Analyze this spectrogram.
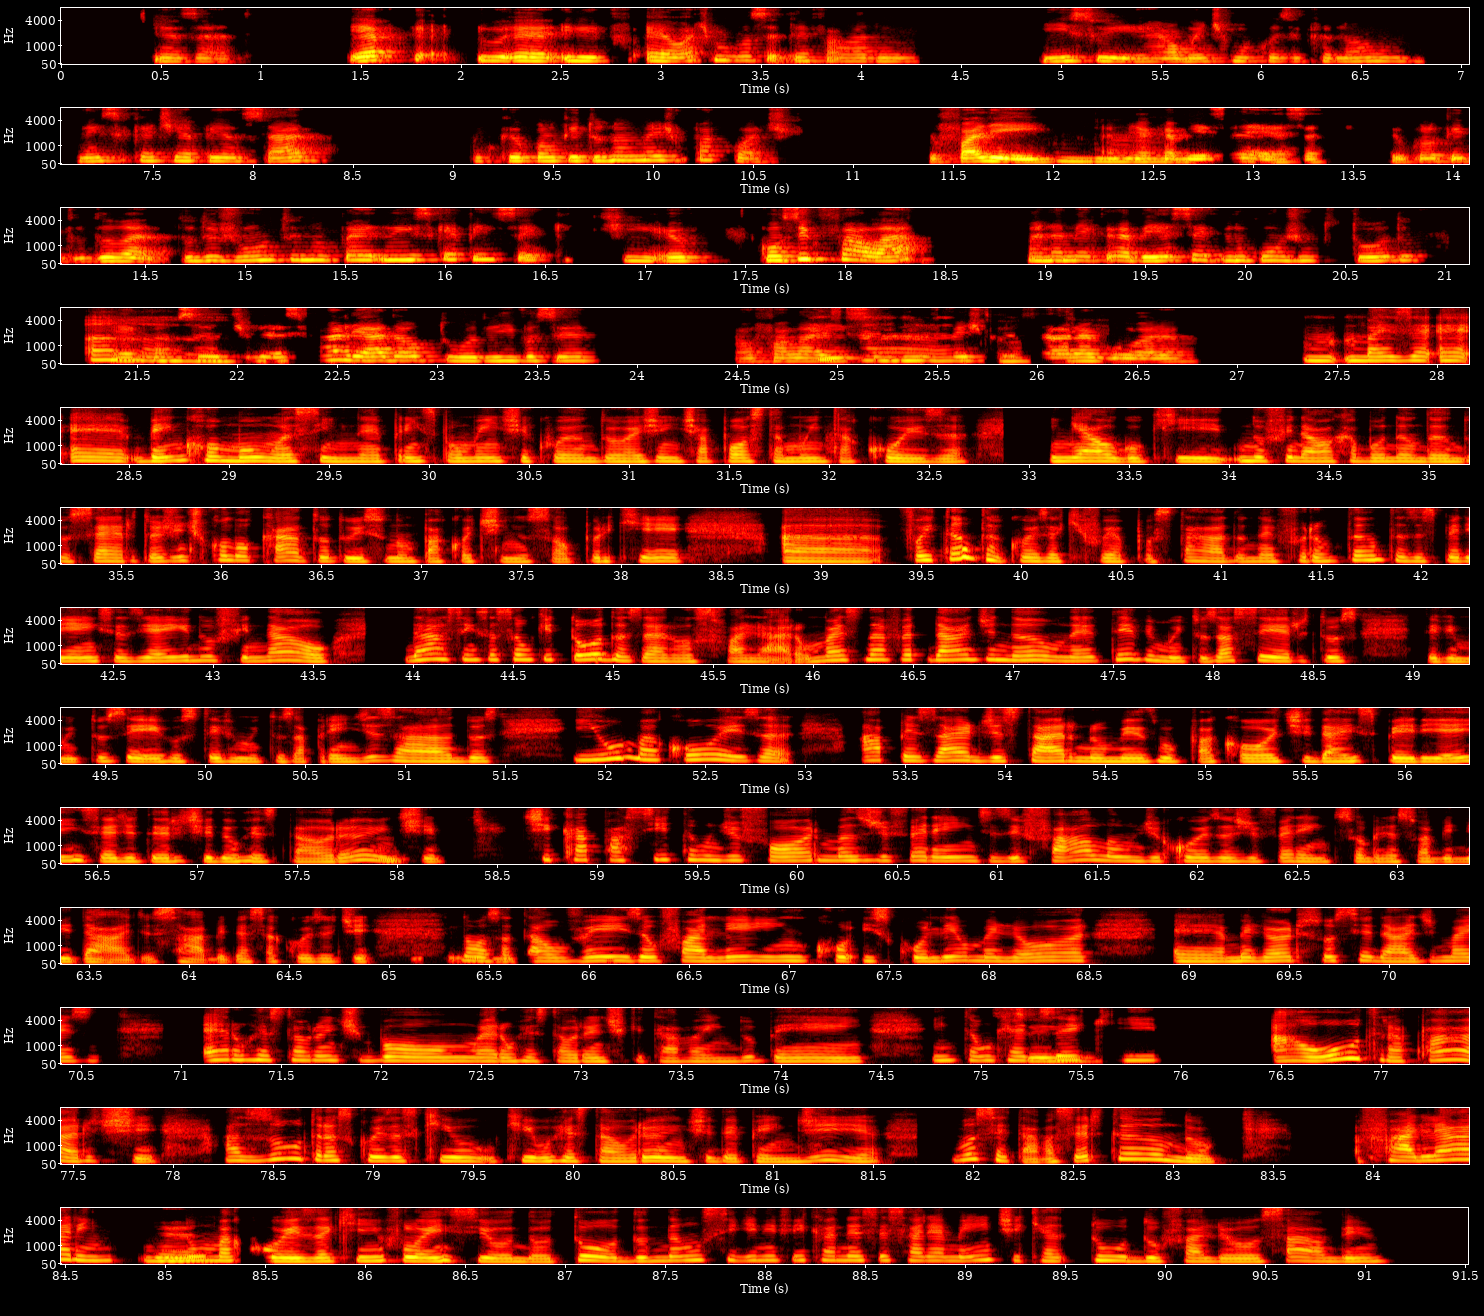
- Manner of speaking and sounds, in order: tapping; other background noise; unintelligible speech
- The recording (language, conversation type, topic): Portuguese, advice, Como posso lidar com o medo e a incerteza durante uma transição?
- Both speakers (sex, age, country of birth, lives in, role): female, 30-34, Brazil, Sweden, advisor; female, 40-44, Brazil, Portugal, user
